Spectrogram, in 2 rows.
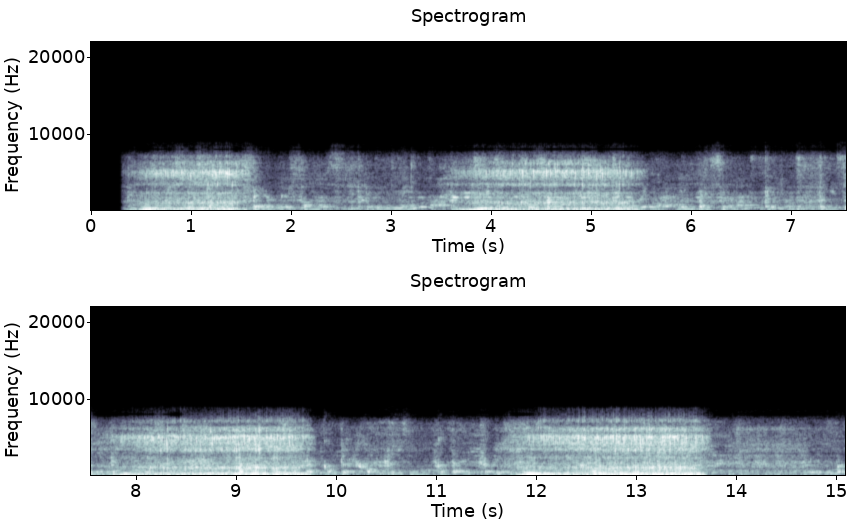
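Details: Adult man, a stepfather who denies snoring: loud, harsh, rattling snores recurring about 16 times a minute, with rough fluttering on both in- and out-breaths.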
